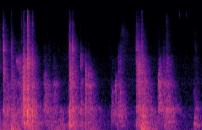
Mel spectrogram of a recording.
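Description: Foosball match play: the hard ball struck by the plastic figures on the rods and knocking against the table, about six sharp knocks and thuds, the loudest about half a second in.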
